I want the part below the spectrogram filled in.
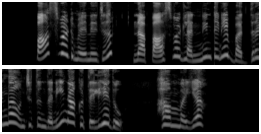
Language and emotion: Telugu, surprised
